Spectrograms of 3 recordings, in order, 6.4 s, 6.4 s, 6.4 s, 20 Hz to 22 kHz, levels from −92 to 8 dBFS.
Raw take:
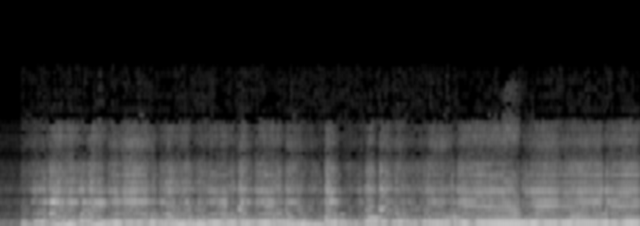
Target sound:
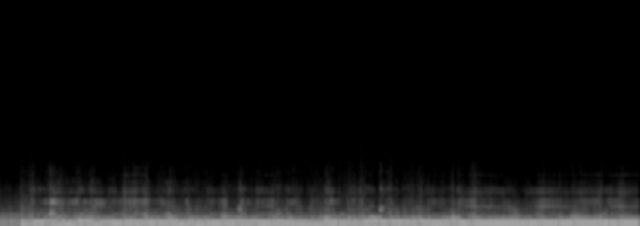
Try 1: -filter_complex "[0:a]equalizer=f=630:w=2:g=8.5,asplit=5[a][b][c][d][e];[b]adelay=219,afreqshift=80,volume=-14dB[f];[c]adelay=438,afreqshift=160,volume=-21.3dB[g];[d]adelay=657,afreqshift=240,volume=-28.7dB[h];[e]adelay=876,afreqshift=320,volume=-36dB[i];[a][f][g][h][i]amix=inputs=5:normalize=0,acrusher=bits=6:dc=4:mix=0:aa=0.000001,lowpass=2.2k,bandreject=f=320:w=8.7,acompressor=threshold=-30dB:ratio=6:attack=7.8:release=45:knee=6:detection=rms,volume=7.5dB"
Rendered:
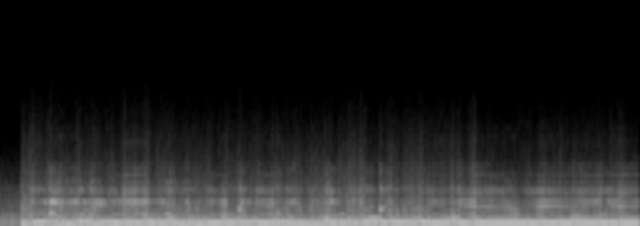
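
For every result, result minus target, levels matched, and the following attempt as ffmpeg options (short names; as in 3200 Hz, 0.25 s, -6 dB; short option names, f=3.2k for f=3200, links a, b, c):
2000 Hz band +11.0 dB; compressor: peak gain reduction -7.5 dB
-filter_complex "[0:a]equalizer=f=630:w=2:g=8.5,asplit=5[a][b][c][d][e];[b]adelay=219,afreqshift=80,volume=-14dB[f];[c]adelay=438,afreqshift=160,volume=-21.3dB[g];[d]adelay=657,afreqshift=240,volume=-28.7dB[h];[e]adelay=876,afreqshift=320,volume=-36dB[i];[a][f][g][h][i]amix=inputs=5:normalize=0,acrusher=bits=6:dc=4:mix=0:aa=0.000001,lowpass=880,bandreject=f=320:w=8.7,acompressor=threshold=-30dB:ratio=6:attack=7.8:release=45:knee=6:detection=rms,volume=7.5dB"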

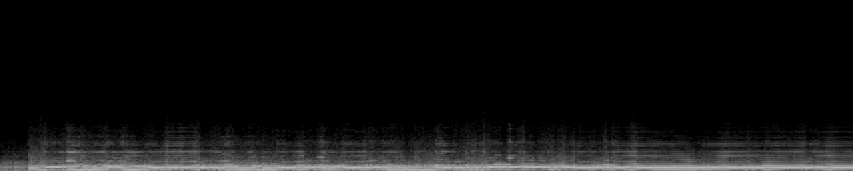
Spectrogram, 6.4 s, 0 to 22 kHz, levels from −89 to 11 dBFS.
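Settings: compressor: peak gain reduction -8 dB
-filter_complex "[0:a]equalizer=f=630:w=2:g=8.5,asplit=5[a][b][c][d][e];[b]adelay=219,afreqshift=80,volume=-14dB[f];[c]adelay=438,afreqshift=160,volume=-21.3dB[g];[d]adelay=657,afreqshift=240,volume=-28.7dB[h];[e]adelay=876,afreqshift=320,volume=-36dB[i];[a][f][g][h][i]amix=inputs=5:normalize=0,acrusher=bits=6:dc=4:mix=0:aa=0.000001,lowpass=880,bandreject=f=320:w=8.7,acompressor=threshold=-39.5dB:ratio=6:attack=7.8:release=45:knee=6:detection=rms,volume=7.5dB"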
